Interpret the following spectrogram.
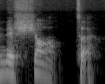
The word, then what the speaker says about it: méchante: And then we have méchante. Again, for the feminine adjective, we pronounce the T at the end.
